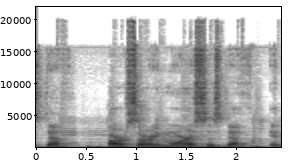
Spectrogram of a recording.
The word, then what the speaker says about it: Maurice: and The Supremes following Maurice's death or sorry Morris's death it spelled Maurice but pronounced Morris following Morris's death in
